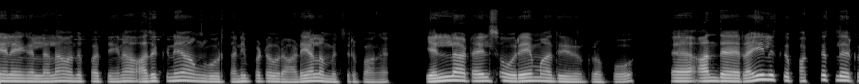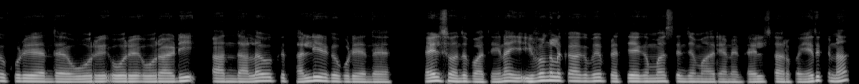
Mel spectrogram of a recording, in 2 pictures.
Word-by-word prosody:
நிலையங்கள்லலாம் 145 Hz, 0 st, +2 dB
வந்து 145 Hz, 0 st, 0 dB
பார்த்திங்கன்னா, 135 Hz, +1 st, -2 dB
அதுக்குன்னே 155 Hz, +5 st, +1 dB
அவங்க 150 Hz, -5 st, 0 dB
ஒரு 125 Hz, -, -4 dB
தனிப்பட்ட 140 Hz, +2 st, -3 dB
ஒரு 125 Hz, -, -1 dB
அடையாளம் 145 Hz, +2 st, +2 dB
வச்சிருப்பாங்க. 115 Hz, -2 st, -7 dB, 0.5 s
எல்லா 185 Hz, +4 st, +6 dB
டைல்ஸும் 160 Hz, +1 st, +1 dB
ஒரே 150 Hz, +2 st, +5 dB
மாதிரி 140 Hz, -4 st, +1 dB
இருக்கிறப்போ, 120 Hz, -1 st, -5 dB, 0.5 s
அ -, -, +4 dB, 0.3 s
அந்த 155 Hz, 0 st, +3 dB, 0.2 s
ரயிலுக்கு 205 Hz, +3 st, +4 dB
பக்கத்ல 200 Hz, +4 st, -2 dB
இருக்கக்கூடிய 150 Hz, -4 st, -1 dB
அந்த 130 Hz, +1 st, -3 dB, 0.2 s
ஒரு 135 Hz, +1 st, 0 dB, 0.2 s
ஒரு 135 Hz, 0 st, +2 dB, 0.2 s
1 135 Hz, 0 st, 0 dB
அடி 155 Hz, +5 st, +1 dB, 0.3 s
அந்த 130 Hz, 0 st, -3 dB
அளவுக்கு 155 Hz, +3 st, -1 dB
தள்ளி 150 Hz, +7 st, +2 dB
இருக்கக்கூடிய 135 Hz, -4 st, -1 dB
அந்த 120 Hz, 0 st, -2 dB, 0.5 s
டைல்ஸ் 165 Hz, 0 st, +2 dB
வந்து 140 Hz, 0 st, 0 dB
பார்த்திங்கன்னா, 125 Hz, +5 st, -1 dB, 0.2 s
இவங்களுக்காகவே 160 Hz, -2 st, +1 dB
பிரத்யேகமா 140 Hz, +1 st, 0 dB
செஞ்ச 135 Hz, -2 st, -3 dB
மாதிரியான 120 Hz, -1 st, -4 dB
டைல்ஸாக 125 Hz, +1 st, -3 dB
இருக்கும். 120 Hz, +1 st, -4 dB
எதுக்குன்னா 165 Hz, -2 st, -1 dB
145 Hz, 140 wpm, -23 LUFS, 130-155 Hz, 0.5 s, எல்லா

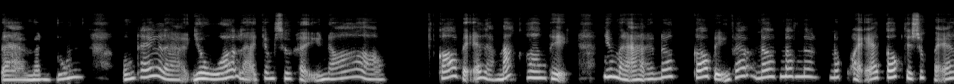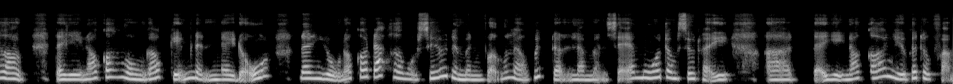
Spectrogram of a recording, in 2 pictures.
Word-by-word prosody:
Và 215 Hz, +1 st, +1 dB
mình 220 Hz, 0 st, +1 dB
cũng 290 Hz, +8 st, 0 dB, 0.4 s
cũng 250 Hz, +5 st, +1 dB
thấy 335 Hz, +5 st, +1 dB
là 220 Hz, -3 st, -1 dB
dù 250 Hz, -1 st, +5 dB
á 305 Hz, +6 st, +2 dB
là 265 Hz, -, -2 dB
trong 275 Hz, -1 st, -1 dB
siêu 270 Hz, -1 st, -2 dB
thị 210 Hz, -1 st, -3 dB
nó, 285 Hz, +9 st, -1 dB
ờ, 235 Hz, -2 st, -2 dB, 0.5 s
có 330 Hz, +7 st, +3 dB
vẻ 300 Hz, -, +1 dB
là 255 Hz, -7 st, -1 dB
mắc 230 Hz, +1 st, +2 dB
hơn 300 Hz, -1 st, +2 dB
thiệt, 255 Hz, -4 st, +2 dB, 0.4 s
nhưng 355 Hz, -1 st, +3 dB
mà 220 Hz, -4 st, +2 dB
nó 345 Hz, +5 st, 0 dB, 0.2 s
có 340 Hz, +3 st, +4 dB
biện 225 Hz, -2 st, +2 dB
pháp, 385 Hz, +4 st, +1 dB
nó 335 Hz, +4 st, +2 dB
nó 370 Hz, -, +2 dB
nó 360 Hz, -1 st, -1 dB
nó 320 Hz, +1 st, -2 dB
khỏe, 285 Hz, +3 st, 0 dB
tốt 330 Hz, +2 st, +5 dB
cho 280 Hz, -, +3 dB
sức 300 Hz, +3 st, 0 dB
khỏe -, -, -2 dB
hơn 265 Hz, -4 st, +2 dB, 0.3 s
tại 225 Hz, -, +3 dB
vì 225 Hz, 0 st, +4 dB
nó 255 Hz, +4 st, +1 dB
có 330 Hz, +2 st, +1 dB
nguồn 235 Hz, -4 st, +3 dB
gốc 280 Hz, +7 st, +1 dB
kiểm 235 Hz, +3 st, +2 dB
định 225 Hz, -6 st, +1 dB
đầy 220 Hz, -2 st, +2 dB
đủ. 250 Hz, +7 st, +2 dB, 0.4 s
Nên 280 Hz, -1 st, +3 dB
dù 205 Hz, -6 st, +2 dB
nó 255 Hz, -, -1 dB
có 340 Hz, 0 st, 0 dB
đắt 360 Hz, +2 st, +5 dB
hơn 290 Hz, -4 st, +1 dB
một 240 Hz, -, -3 dB
xíu 285 Hz, +9 st, +1 dB
thì 290 Hz, -, +2 dB
mình 215 Hz, -2 st, +2 dB
vẫn -, -, -4 dB
là 285 Hz, -7 st, 0 dB
quyết 345 Hz, -, -1 dB
định 215 Hz, -1 st, 0 dB
là 215 Hz, -1 st, +1 dB
mình 215 Hz, +2 st, -2 dB
sẽ 290 Hz, +6 st, -2 dB
mua 300 Hz, 0 st, +2 dB
ở 320 Hz, -, +2 dB
trong 305 Hz, -4 st, +1 dB
siêu 265 Hz, -1 st, 0 dB
thị, 210 Hz, +2 st, -1 dB, 0.3 s
à, 215 Hz, +1 st, -1 dB, 0.2 s
tại 195 Hz, -, 0 dB
vì 215 Hz, -2 st, +2 dB
nó 255 Hz, +5 st, 0 dB
có 295 Hz, +4 st, -1 dB
nhiều 285 Hz, -11 st, +2 dB
cái 290 Hz, -, +2 dB
thực 245 Hz, -3 st, 0 dB
phẩm -, -, -4 dB
265 Hz, 240 wpm, -19 LUFS, 225-305 Hz, 0.5 s, dù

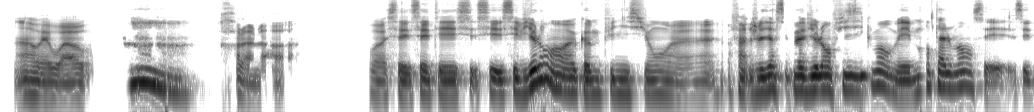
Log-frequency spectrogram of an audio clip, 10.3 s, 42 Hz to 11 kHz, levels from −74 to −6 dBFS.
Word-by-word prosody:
Ah 105 Hz, 0 st, -2 dB
ouais, 95 Hz, -, -1 dB
waouh! 90 Hz, 0 st, -2 dB, 0.4 s
Oh! 185 Hz, 0 st, +4 dB, 0.9 s
Oh -, -, -2 dB
là -, -, -3 dB
là! -, -, -9 dB, 0.9 s
Ouais 100 Hz, -2 st, -5 dB
c'est, 95 Hz, -1 st, -1 dB
ça -, -, 0 dB
été 100 Hz, -1 st, 0 dB
c'est 105 Hz, +2 st, 0 dB
c'est 105 Hz, +3 st, +2 dB
violent, 160 Hz, -, +5 dB
hein, 115 Hz, -1 st, +1 dB
comme 110 Hz, -1 st, 0 dB
punition, 105 Hz, -1 st, -4 dB
heu, 95 Hz, +1 st, -6 dB
enfin 115 Hz, -, -2 dB
je 115 Hz, -, 0 dB
veux -, -, +7 dB
dire 130 Hz, 0 st, +3 dB
c'est -, -, -3 dB
pas 130 Hz, 0 st, +6 dB
violent 130 Hz, +2 st, +5 dB
physiquement 130 Hz, +3 st, -1 dB
mais 100 Hz, -2 st, +3 dB
mentalement 145 Hz, +5 st, 0 dB
c'est 365 Hz, -, -6 dB
c'est -, -, -5 dB
110 Hz, 175 wpm, -23 LUFS, 100-135 Hz, 0.9 s, veux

